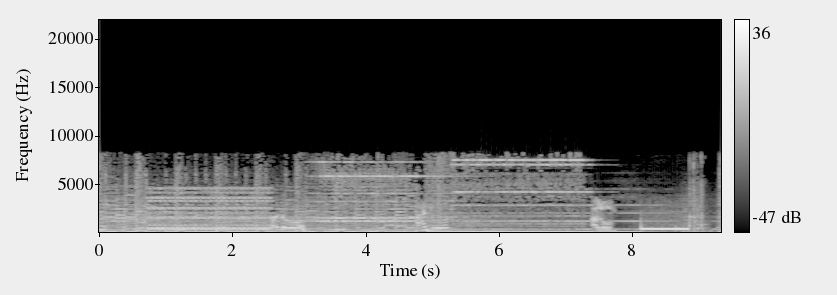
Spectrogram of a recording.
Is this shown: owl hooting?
no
